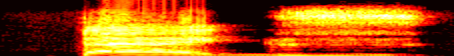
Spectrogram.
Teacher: So G makes the throat vibrate. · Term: progressive assimilation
